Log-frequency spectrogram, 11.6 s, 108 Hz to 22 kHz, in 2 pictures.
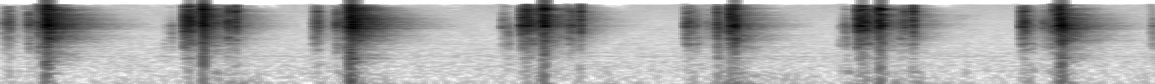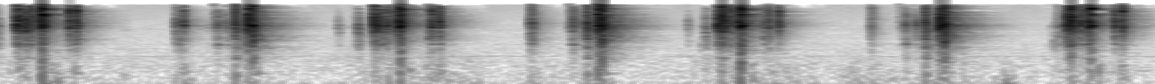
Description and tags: Shotgun Action Cycling
A Remington 1100 cycling without any shells. Recorded and edited with Audacity.
cock, gun, load, reload, rifle, shotgun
